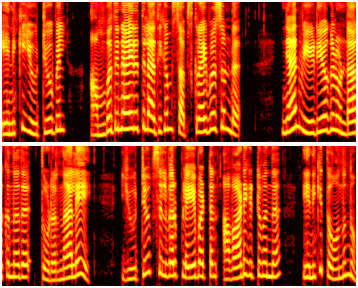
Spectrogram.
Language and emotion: Malayalam, happy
